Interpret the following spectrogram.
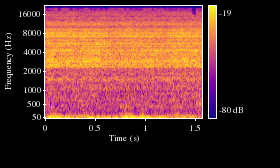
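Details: Bialetti Mukka Express 2-cup cappuccino maker not locking tight: steady high hiss with no coffee gurgle as steam escapes all around the upper–lower body joint; coffee never reaches the top, dangerous, happens every trial.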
